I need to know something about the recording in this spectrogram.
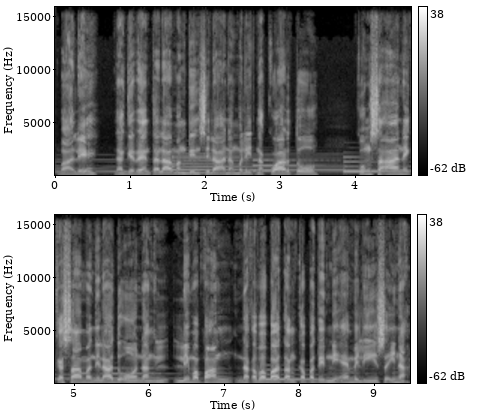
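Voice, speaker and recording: A man's voice: mid-range voice, moderate pace. A man reading a first-person love-life story in an earnest, confiding way, like a classic radio program. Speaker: narrator. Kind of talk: dramatic first-person letter narration. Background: loud music bed.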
